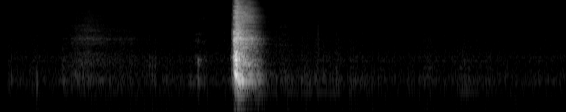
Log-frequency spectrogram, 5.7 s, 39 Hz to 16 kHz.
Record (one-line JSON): {"cough_length": "5.7 s", "cough_amplitude": 5590, "cough_signal_mean_std_ratio": 0.12, "survey_phase": "beta (2021-08-13 to 2022-03-07)", "age": "18-44", "gender": "Male", "wearing_mask": "No", "symptom_none": true, "smoker_status": "Never smoked", "respiratory_condition_asthma": false, "respiratory_condition_other": false, "recruitment_source": "REACT", "submission_delay": "3 days", "covid_test_result": "Negative", "covid_test_method": "RT-qPCR"}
